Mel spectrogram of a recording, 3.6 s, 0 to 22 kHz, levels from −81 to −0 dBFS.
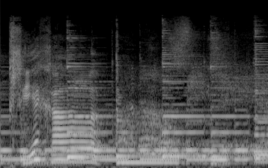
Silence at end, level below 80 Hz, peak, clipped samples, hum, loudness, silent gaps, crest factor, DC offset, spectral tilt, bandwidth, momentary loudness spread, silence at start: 0 s; -58 dBFS; -6 dBFS; under 0.1%; none; -23 LUFS; none; 16 dB; under 0.1%; -6 dB/octave; 15 kHz; 5 LU; 0 s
